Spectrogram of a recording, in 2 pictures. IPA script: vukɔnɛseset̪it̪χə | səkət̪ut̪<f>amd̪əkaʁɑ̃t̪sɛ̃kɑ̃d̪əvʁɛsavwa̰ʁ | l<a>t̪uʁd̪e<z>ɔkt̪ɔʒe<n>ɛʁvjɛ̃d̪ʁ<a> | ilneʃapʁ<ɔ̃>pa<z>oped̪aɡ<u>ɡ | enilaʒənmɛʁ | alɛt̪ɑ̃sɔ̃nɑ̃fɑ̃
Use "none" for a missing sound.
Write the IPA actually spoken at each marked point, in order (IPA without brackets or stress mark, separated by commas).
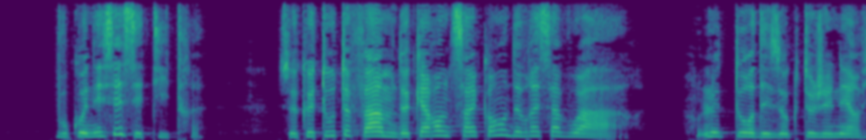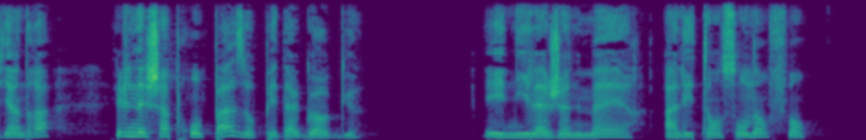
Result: f, ə, z, n, a, ɔ̃, z, ɔ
